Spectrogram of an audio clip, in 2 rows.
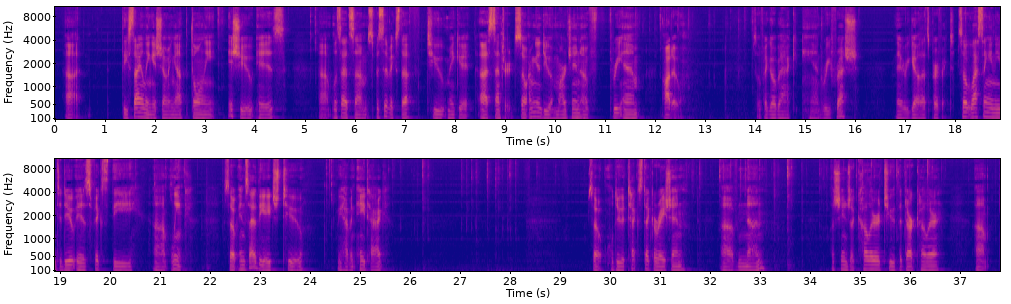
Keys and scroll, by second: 3.2 super+Tab, 7.1 shift+super+Left, 13.5 super+s, 13.8 super+Tab, 15.3 super+r, 21.4 super+Tab, 25.6 super+z, 26.2 super+Return.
